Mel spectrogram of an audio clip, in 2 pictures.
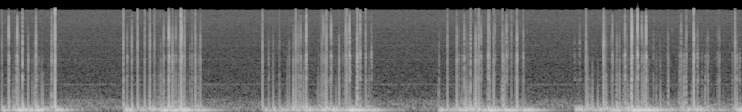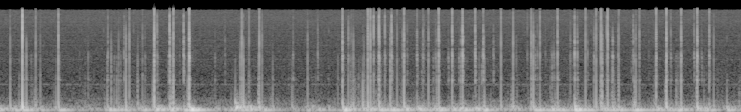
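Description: Both hands with long nails scratch the front of a black microphone's metal mesh grille. The result is a dense, deep, muffled rumble of scratching bursts with quick bright crackles, broken by short quiet pauses before steadier continuous scraping.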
